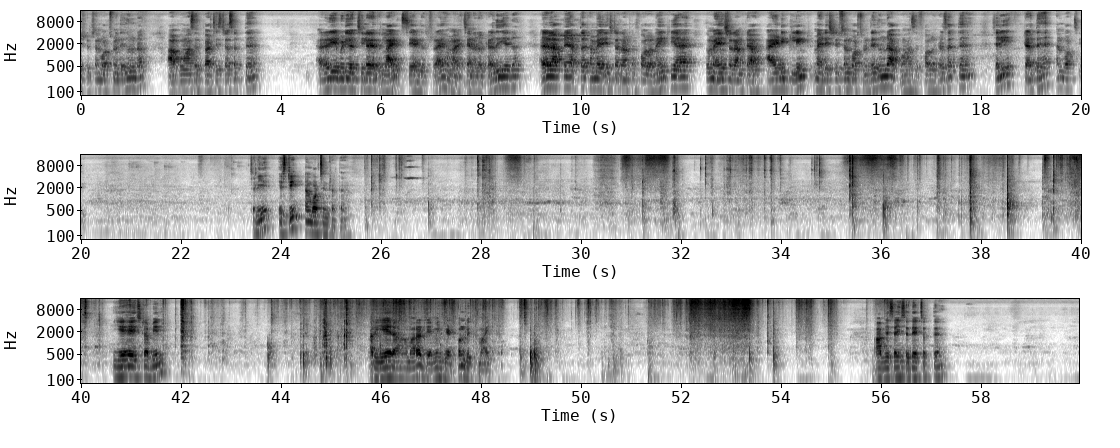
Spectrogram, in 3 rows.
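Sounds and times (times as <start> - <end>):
cardboard and tape rustling: 29.9 - 40.5, 41.6 - 55.3
bubble wrap crinkling: 43.4 - 55.3.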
